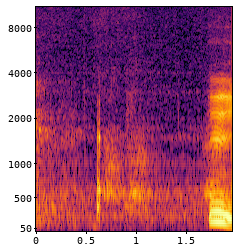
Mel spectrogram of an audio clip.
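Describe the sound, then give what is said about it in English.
A dog lets out one short, loud yelp or bark with a bending pitch near the end, after a stretch of low, murmuring background noise. “Apologies for the dog.”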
